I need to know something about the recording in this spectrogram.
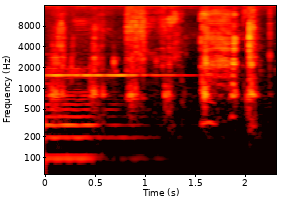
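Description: A held music chord with a low drone ends about half a second in, followed by a few soft biting and chewing sound effects of blueberries being eaten.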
